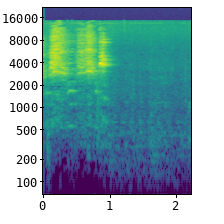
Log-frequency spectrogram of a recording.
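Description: Ferret lapping and smacking at a bowl of soupy food: a quick run of wet licks that stops about a second in.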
